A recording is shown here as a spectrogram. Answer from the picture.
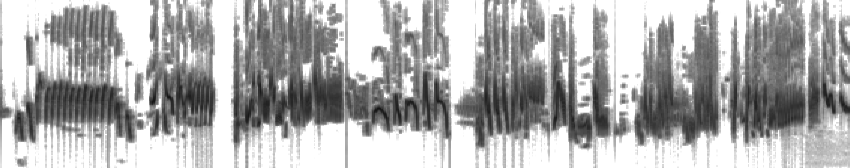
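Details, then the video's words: A Calandra lark delivers a long, lively song: a quick trill run followed by a tumbling series of whistled loops, chirps and rasping notes, sustained with only brief breaks. "Calandra Lark Song! Calandra Lark Call! Singing! - Calandria Europea Canto!"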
